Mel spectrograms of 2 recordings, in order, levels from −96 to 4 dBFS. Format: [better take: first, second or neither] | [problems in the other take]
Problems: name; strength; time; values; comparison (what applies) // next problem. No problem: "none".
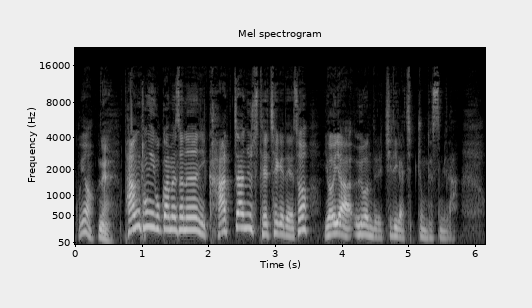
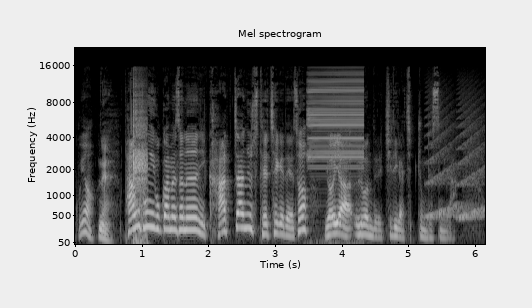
first | keyboard typing; loud; at 1 s; peak 1 dB above the speech // doorbell; noticeable; at 3.5 s; peak 4 dB below the speech // siren; faint; at 5 s; peak 15 dB below the speech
